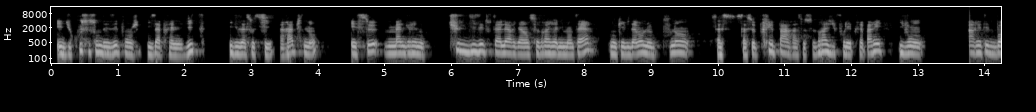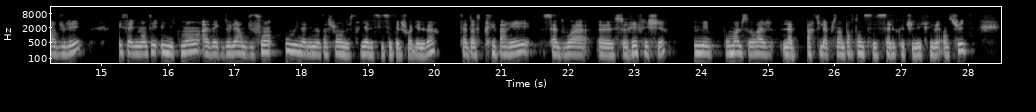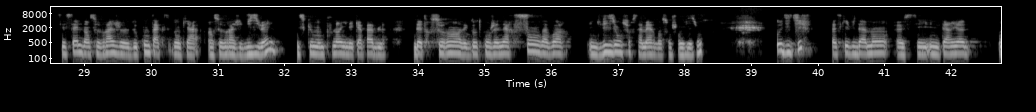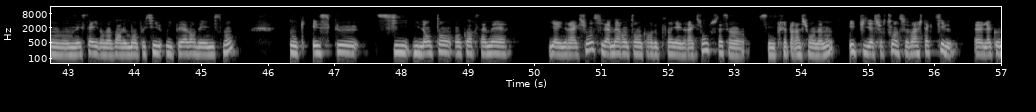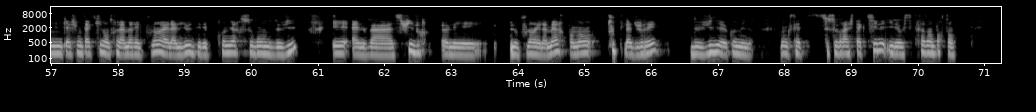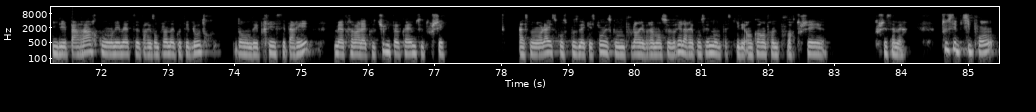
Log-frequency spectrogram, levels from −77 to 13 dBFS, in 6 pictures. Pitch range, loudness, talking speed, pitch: 155-180 Hz, -22 LUFS, 215 wpm, 165 Hz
